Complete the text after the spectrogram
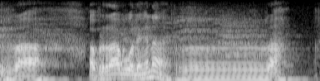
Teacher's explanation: जिन व्यंजनों के उच्चारण में जीवा को 2-3 बार कंपन करना पड़ता है वे प्राकंपित के। जैसे रा, अब रा बोलेंगे ना, रा, तो आपके दांतों में जो झंझनाहट होती है वो प्राकंपित कहलाती, ठीक।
